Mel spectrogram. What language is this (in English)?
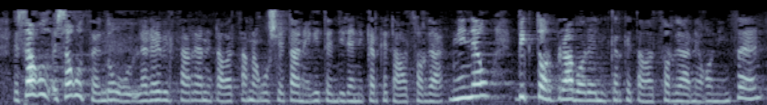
Basque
